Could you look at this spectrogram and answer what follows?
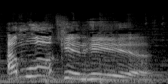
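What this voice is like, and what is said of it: Unconvincing attempted Brooklyn accent. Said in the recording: “No, that was pretty bad. ... you don't sound anything like you're from Brooklyn when you do that. I don't know what the accent is. It's odd.”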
